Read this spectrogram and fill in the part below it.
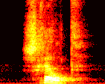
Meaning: inflection of schellen: 1. second/third-person singular present indicative 2. plural imperative
- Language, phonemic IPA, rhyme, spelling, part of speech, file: Dutch, /sxɛlt/, -ɛlt, schelt, verb, Nl-schelt.ogg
